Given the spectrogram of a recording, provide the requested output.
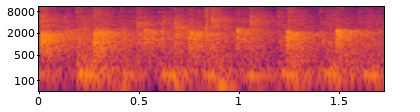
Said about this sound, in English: Can I please get a big round of applause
